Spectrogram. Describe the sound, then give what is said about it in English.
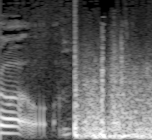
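A brief voice gives way to a sudden loud blast from shelling in Lysychansk, eastern Ukraine, its harsh boom spreading into a dense, rumbling roar that fills the rest of the moment. “is not only used to the sound of constant explosions”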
